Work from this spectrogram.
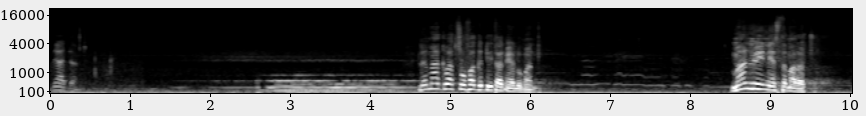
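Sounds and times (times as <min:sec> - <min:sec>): held chord of background music: 0:01.6 - 0:06.8.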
